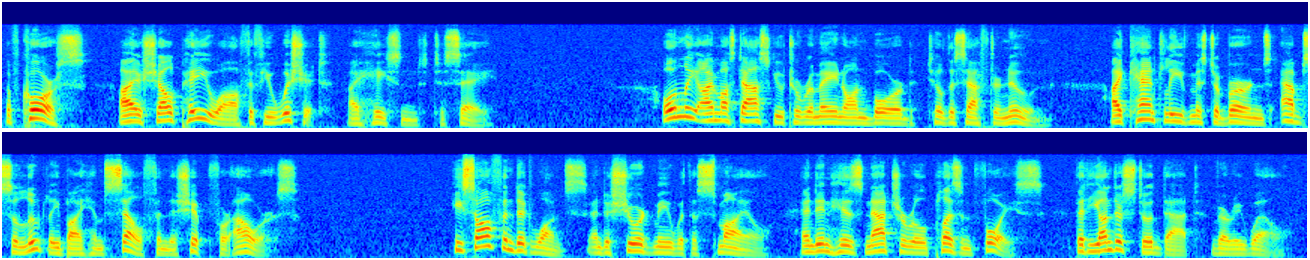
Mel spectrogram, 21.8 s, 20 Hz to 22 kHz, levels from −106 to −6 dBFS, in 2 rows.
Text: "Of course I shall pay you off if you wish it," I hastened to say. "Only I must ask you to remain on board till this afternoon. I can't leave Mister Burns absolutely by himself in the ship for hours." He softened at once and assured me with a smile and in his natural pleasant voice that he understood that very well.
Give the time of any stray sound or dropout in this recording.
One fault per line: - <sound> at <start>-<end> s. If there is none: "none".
none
